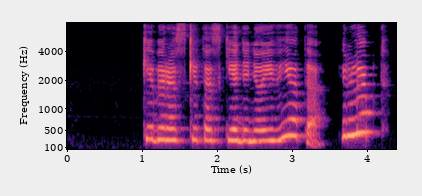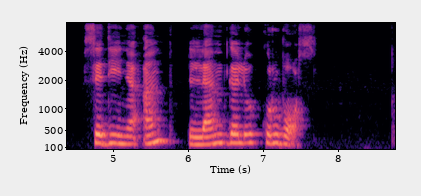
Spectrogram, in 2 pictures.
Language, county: Lithuanian, Šiauliai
